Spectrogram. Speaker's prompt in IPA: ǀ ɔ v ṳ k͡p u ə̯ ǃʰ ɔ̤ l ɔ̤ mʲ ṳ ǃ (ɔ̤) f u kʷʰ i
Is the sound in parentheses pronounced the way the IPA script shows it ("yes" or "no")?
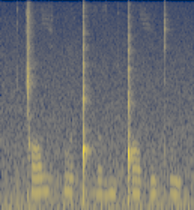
no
